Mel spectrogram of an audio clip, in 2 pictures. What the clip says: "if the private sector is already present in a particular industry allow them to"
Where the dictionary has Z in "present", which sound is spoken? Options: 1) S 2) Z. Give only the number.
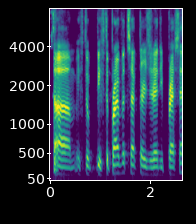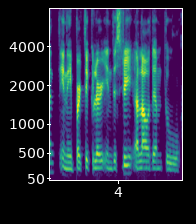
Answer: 1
